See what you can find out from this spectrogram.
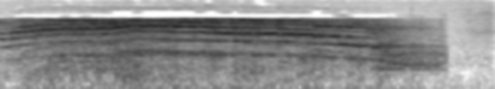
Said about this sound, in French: Alors, elle les voit, les chats noirs qui traversent la rue et qui miaulent dans une façon terrifiante.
